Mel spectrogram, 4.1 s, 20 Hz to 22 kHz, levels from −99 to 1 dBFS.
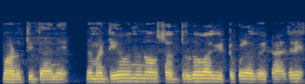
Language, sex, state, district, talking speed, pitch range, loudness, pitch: Kannada, male, Karnataka, Bijapur, 105 wpm, 130-145 Hz, -17 LUFS, 140 Hz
